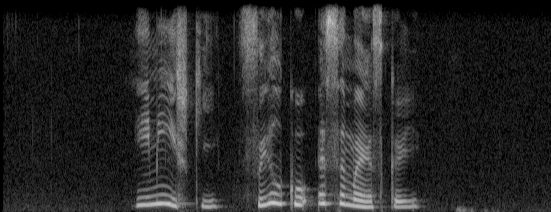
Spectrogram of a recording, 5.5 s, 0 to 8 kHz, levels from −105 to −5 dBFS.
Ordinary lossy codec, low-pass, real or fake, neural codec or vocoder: none; none; real; none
